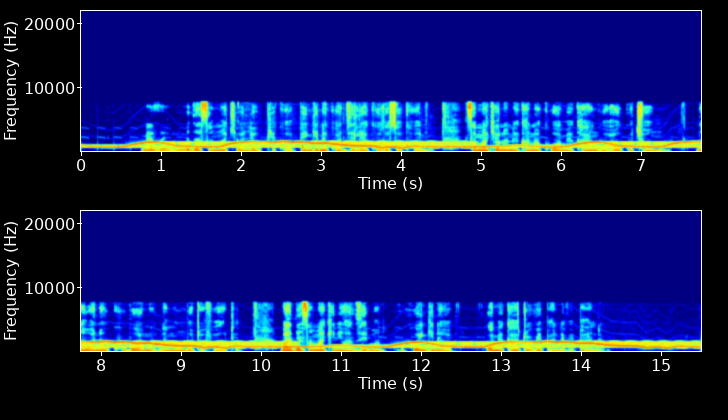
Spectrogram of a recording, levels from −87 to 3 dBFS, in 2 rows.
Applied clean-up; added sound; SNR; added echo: none; Musical instrument; -4 dB; none.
